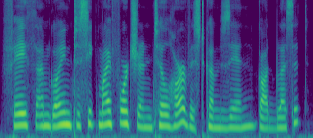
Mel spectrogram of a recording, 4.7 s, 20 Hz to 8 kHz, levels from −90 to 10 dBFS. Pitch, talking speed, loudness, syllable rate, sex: 200 Hz, 180 wpm, -17 LUFS, 4.0 syllables/s, female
